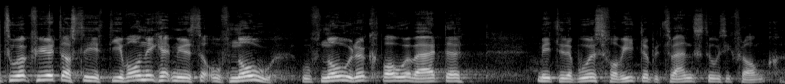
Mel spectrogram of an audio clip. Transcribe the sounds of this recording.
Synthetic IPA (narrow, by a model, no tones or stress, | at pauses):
ət͡suəkfyːətdɑsd̥iəʋɔnɪkhɛtmyəsə̰ʔʊfnɔwufnɔwɾøkχb̥ɔwəvæːrd̥ə | mɪt̚dɛɾəb̥uəsfɔʋitʏb̥əɾt͡sʋænsk̚tuːsikfɾɑŋkχə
